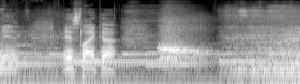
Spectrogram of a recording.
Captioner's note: soupir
